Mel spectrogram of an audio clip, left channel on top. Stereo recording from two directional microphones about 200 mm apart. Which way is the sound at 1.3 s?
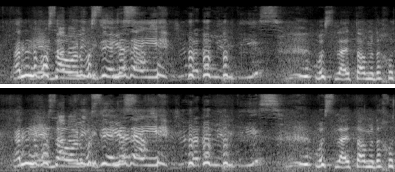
20° left (ahead or behind).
